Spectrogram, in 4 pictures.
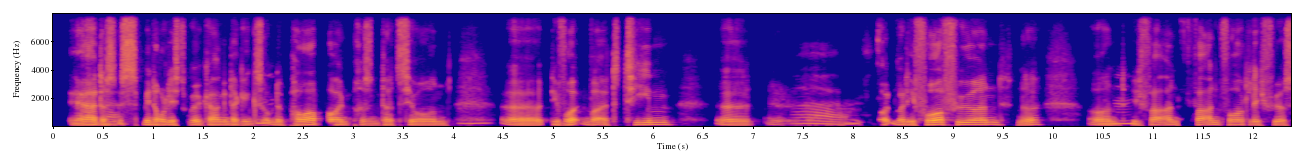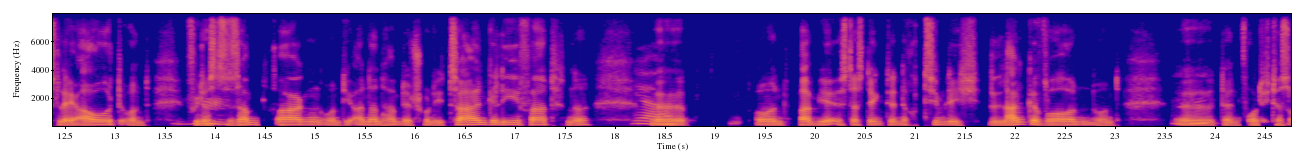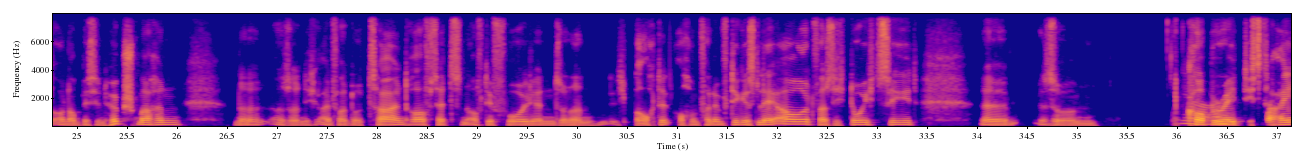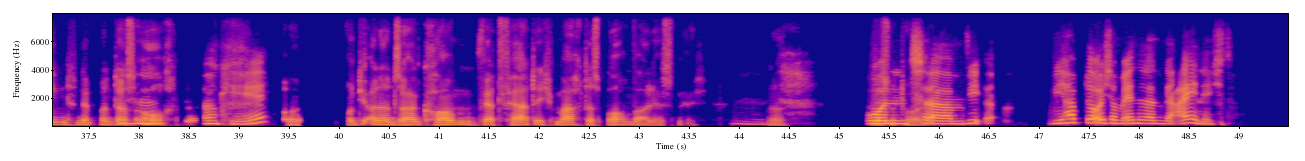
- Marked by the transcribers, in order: in English: "Corporate Design"
- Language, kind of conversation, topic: German, advice, Wie blockieren zu hohe Erwartungen oder Perfektionismus deinen Fortschritt?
